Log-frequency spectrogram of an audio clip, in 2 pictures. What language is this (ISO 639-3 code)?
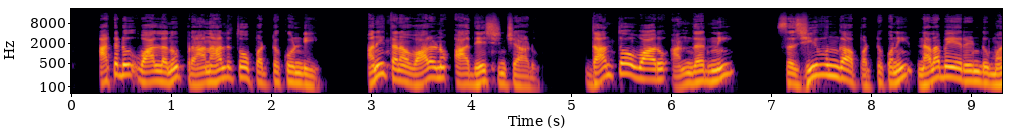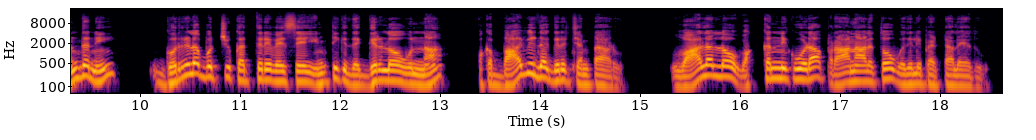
tel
